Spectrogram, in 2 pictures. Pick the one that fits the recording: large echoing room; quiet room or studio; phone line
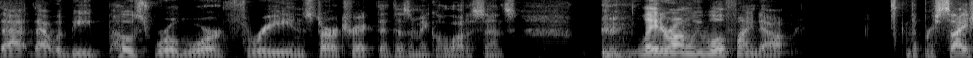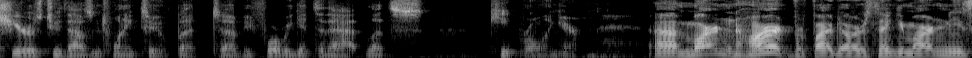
quiet room or studio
